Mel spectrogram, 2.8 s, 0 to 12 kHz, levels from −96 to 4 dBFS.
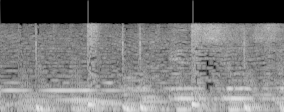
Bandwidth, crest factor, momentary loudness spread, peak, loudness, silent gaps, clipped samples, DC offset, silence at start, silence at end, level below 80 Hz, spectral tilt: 6.4 kHz; 14 dB; 5 LU; 0 dBFS; -15 LUFS; none; under 0.1%; 0.5%; 0 s; 0 s; -22 dBFS; -4.5 dB/octave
